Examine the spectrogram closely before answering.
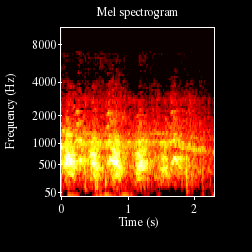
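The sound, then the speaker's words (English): A husky, urged on toward the dock, barks repeatedly in quick, yipping bursts, a steady run of mid-pitched, moderately loud barks with a few whining edges and no pause in between. “On, King. On, your husband. We'll soon be at the dock. That whistle. Both must be leaving. We've got to get aboard. On, you husky.”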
